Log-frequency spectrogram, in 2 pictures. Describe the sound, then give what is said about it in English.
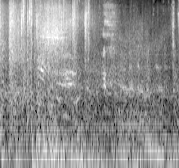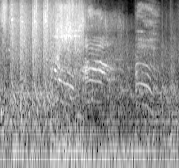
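Grenade explosions in a video game firefight: dense, continuous loud booming mixed with rattling bursts of gunfire, with no pause in the noise. “Let's see if we can throw some grenades. Get down!”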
